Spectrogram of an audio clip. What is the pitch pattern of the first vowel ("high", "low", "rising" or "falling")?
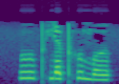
high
